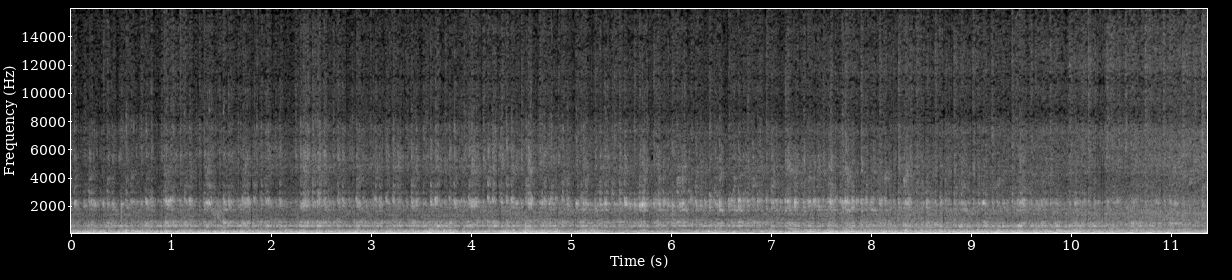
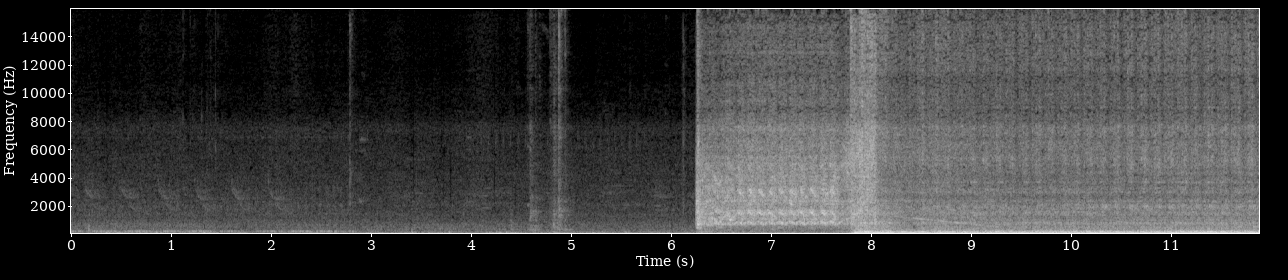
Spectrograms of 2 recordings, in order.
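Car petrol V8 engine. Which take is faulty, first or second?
first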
